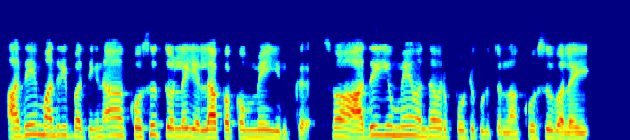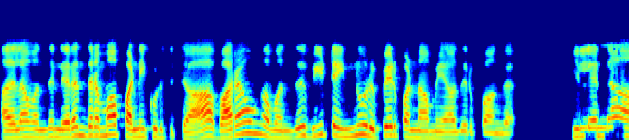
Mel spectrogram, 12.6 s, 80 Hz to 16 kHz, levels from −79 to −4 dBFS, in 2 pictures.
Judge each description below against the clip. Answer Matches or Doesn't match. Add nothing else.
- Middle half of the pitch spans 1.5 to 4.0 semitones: Doesn't match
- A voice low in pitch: Doesn't match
